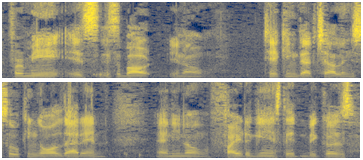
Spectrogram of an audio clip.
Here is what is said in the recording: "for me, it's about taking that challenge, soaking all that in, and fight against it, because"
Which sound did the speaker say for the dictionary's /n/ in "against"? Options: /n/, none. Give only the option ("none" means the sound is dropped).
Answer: /n/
